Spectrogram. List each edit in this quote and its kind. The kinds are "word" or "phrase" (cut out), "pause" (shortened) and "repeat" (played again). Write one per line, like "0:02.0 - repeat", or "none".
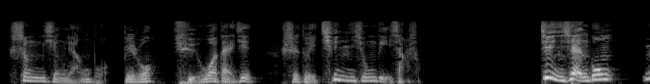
0:01.2 - pause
